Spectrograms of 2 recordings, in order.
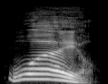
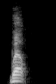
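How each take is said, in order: First: The vowel is drawn out, gliding through three positions. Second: The vowel is short and quick. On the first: "in the South, that word becomes whale" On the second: "it's pronounced quickly"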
